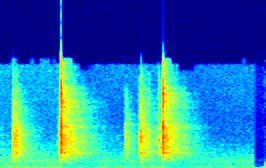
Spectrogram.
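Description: Semi-automatic pistol worked by hand: the slide racked, a few sharp metallic clicks, the loudest about half a second in and two more close together about a second in.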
